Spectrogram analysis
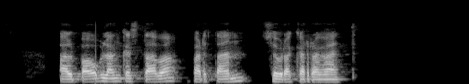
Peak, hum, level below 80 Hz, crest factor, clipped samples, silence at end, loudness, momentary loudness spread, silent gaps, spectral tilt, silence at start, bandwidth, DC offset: -2 dBFS; none; -60 dBFS; 16 dB; under 0.1%; 1.25 s; -17 LUFS; 5 LU; 2.57-2.61 s; -6.5 dB/octave; 0.6 s; 7.6 kHz; under 0.1%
